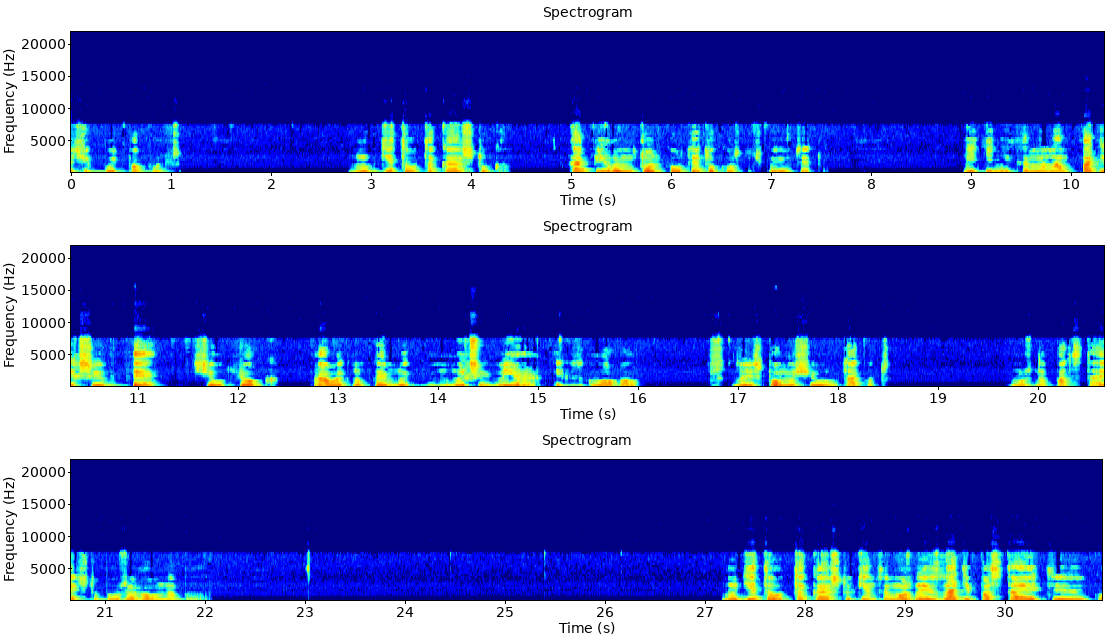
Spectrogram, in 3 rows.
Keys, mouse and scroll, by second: 0.4 middle click, 1.8 scroll down 1, 2.2 middle click, 5.2 click, 6.6 shift+click, 8.9 KP_1, 10.6 shift+d, 12.9 right click, 16.7 click, 18.3 click, 24.3 click, 26.1 middle click, 29.3 middle click.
